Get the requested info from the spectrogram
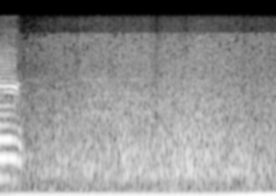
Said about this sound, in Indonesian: Debur ombak ini serta angin yang berlawanan dengan arah yang kutuju menghalangi suara.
